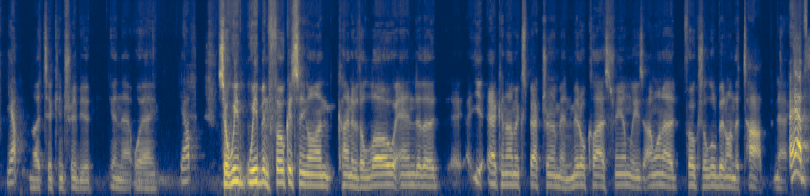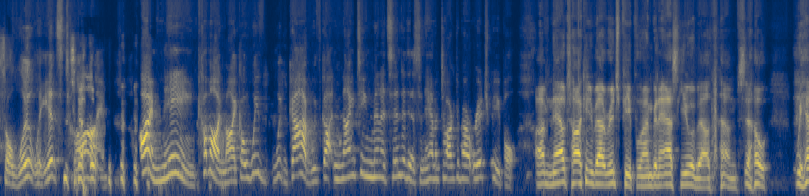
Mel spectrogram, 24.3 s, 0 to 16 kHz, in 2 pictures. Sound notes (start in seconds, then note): 13.1 laughter; 23.4 chuckle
